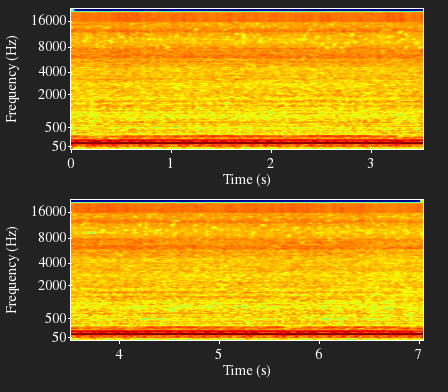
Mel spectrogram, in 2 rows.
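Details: MK1 VW Rabbit with Weber 32/36 carburetor, no choke hooked up: fast, even idle, steady drone, no misfires; carb idle screw set too high, owner suspects an audible vacuum leak, later set to about 1100-1200 rpm.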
